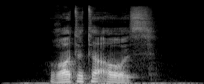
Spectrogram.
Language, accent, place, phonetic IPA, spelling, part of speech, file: German, Germany, Berlin, [ˌʁɔtətə ˈaʊ̯s], rottete aus, verb, De-rottete aus.ogg
- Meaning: inflection of ausrotten: 1. first/third-person singular preterite 2. first/third-person singular subjunctive II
